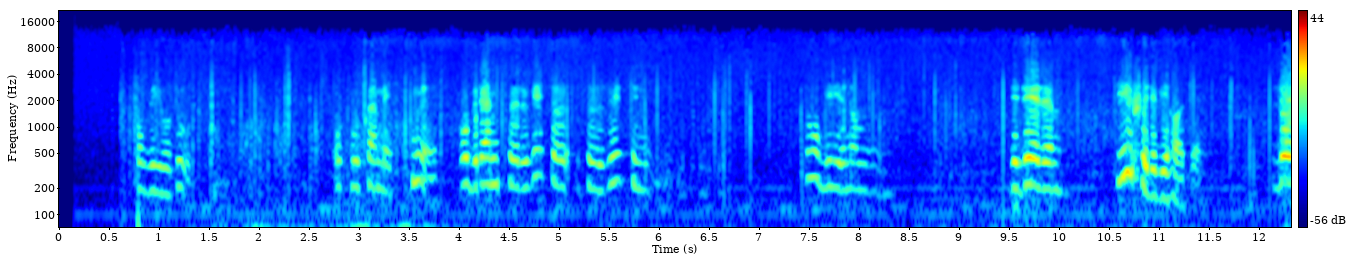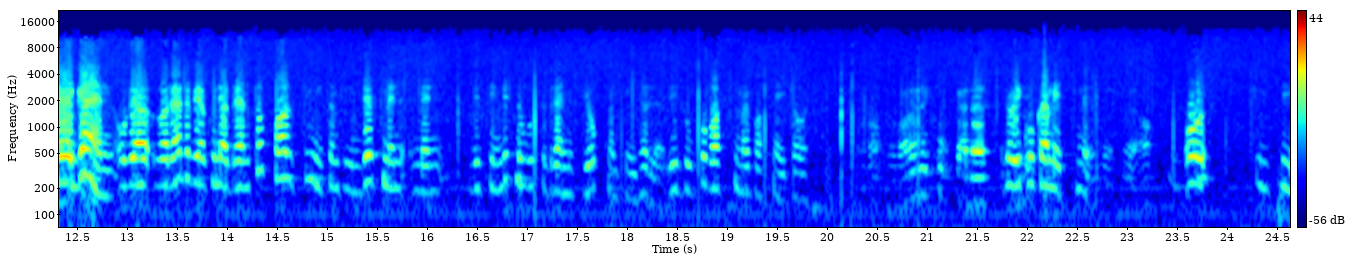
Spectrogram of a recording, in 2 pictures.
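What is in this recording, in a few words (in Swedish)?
Järbo Gästrikland, Svenska sagor, dialekter; Folkminnen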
